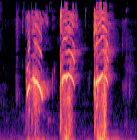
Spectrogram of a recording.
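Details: Javan munia (Lonchura leucogastroides) giving three squeaky, arched calls, each rising then falling, about two-thirds of a second apart, over a faint low hum.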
